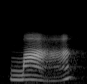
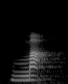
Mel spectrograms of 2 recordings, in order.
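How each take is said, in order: First: The pitch rises, then drops quickly in a curve. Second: The syllable is cut off short and sharp. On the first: "올렸다가 빨리 내려주시면 됩니다" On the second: "점을 딱 찍어주시면 돼요"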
